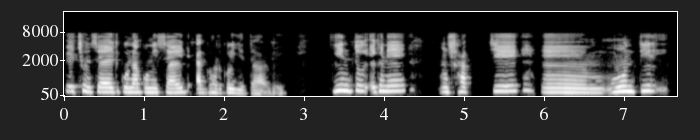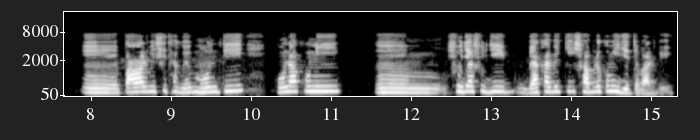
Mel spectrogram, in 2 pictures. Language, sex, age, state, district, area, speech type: Bengali, female, 45-60, West Bengal, Alipurduar, rural, spontaneous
